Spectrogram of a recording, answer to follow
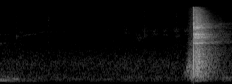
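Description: A custom-built Yonex graphite-shafted driver striking a golf ball: one sharp crack near the end, fading quickly.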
